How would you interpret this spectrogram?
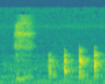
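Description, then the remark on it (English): Four gentle knocks on the wooden door of a father's study, evenly spaced and moderately soft, preceded by a brief faint rustle; no voices. “Do you knock? Yeah. Very politely.”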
